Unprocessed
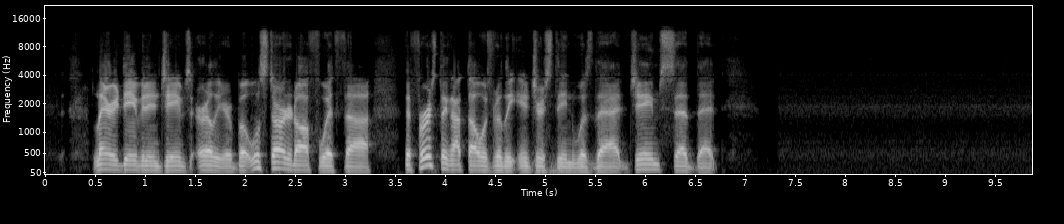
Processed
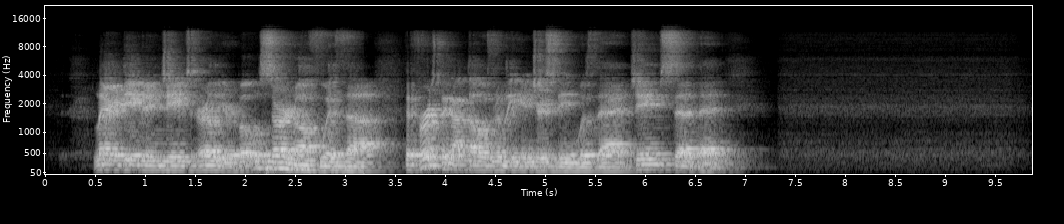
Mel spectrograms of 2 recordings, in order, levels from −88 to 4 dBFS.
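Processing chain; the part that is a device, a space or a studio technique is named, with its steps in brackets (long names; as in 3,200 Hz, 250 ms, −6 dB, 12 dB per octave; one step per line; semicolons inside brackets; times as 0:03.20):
far laptop microphone (convolution reverb RT60 0.60 s, pre-delay 30 ms, DRR −2.5 dB; high-pass filter 130 Hz 12 dB per octave; automatic gain control gain up to 11.5 dB)
0:02.21–0:03.19: bass and treble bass +13 dB, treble +6 dB
level −3 dB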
